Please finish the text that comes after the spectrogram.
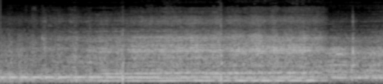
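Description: Prototype race cars at Monza in a championship race, engines droning loud and steady with harmonic tones that swell as cars pass, no talk over them.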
